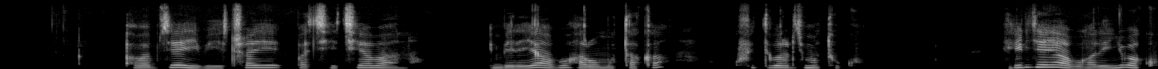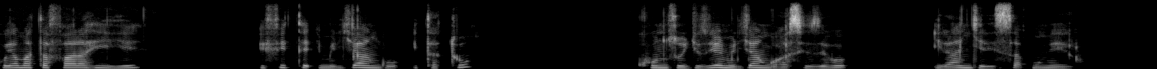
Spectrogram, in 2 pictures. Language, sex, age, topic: Kinyarwanda, female, 18-24, health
